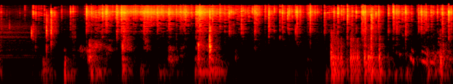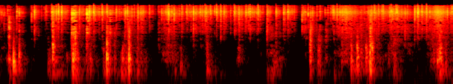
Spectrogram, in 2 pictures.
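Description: Wooden spatula stirring and scraping fried rice around a wok, giving irregular taps and scrapes over a light sizzle.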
